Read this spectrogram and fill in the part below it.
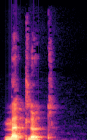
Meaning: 1. matelote 2. female equivalent of matelot
- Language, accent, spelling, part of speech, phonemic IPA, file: French, France, matelote, noun, /mat.lɔt/, LL-Q150 (fra)-matelote.wav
